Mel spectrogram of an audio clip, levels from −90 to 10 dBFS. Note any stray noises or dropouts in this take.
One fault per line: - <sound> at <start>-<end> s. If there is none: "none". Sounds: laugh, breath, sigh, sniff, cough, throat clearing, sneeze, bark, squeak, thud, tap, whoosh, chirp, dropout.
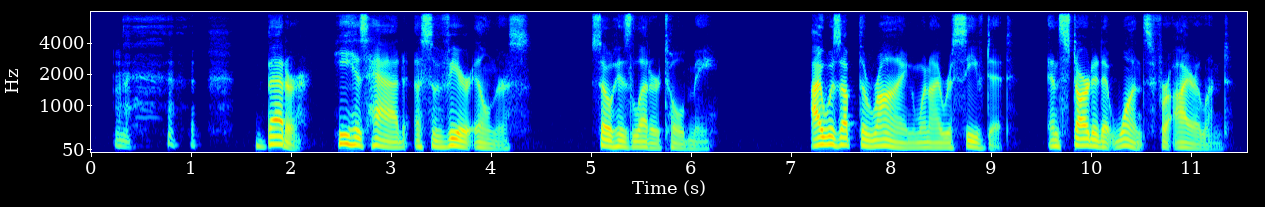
- laugh at 0.2-1.4 s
